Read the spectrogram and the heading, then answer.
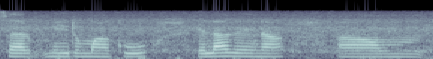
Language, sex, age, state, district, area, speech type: Telugu, female, 18-30, Andhra Pradesh, Srikakulam, urban, spontaneous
